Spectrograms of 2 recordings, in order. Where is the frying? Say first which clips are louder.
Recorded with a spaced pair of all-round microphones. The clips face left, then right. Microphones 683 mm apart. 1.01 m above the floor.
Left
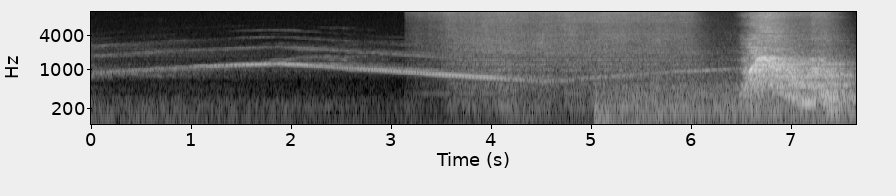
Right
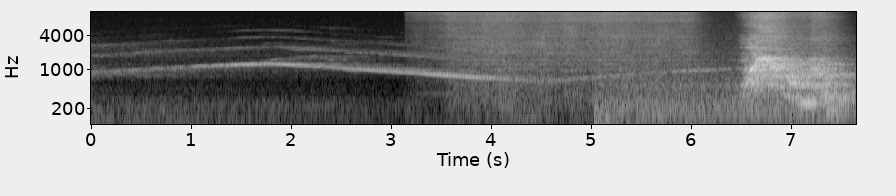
Right 1 dB; 50° left (ahead or behind), 2.5 m.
